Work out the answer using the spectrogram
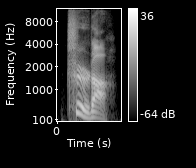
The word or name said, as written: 赤道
